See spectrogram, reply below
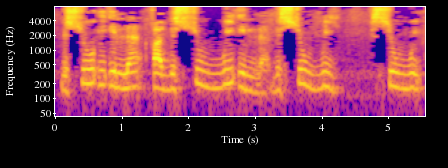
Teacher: أبدل الهمزة وأدغمها فصارت من باب المتماثلين، قال واو ساكنة وبعدها واو مكسورة، فأدغمت الأولى في الثانية وأصبحت أصبح الواوان واوا واحدة مشددة، فقال بالسوء إلا. · Term: إدغام الواو الأولى بالثانية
